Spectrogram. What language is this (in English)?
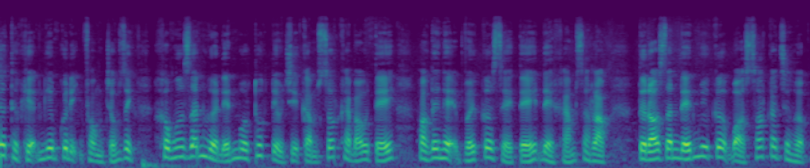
Vietnamese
